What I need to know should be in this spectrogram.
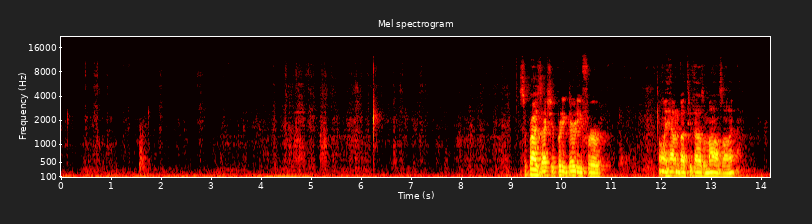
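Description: A cloth rubs and wipes against metal.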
